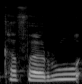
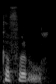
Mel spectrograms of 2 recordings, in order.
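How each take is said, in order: First: The vowel is held long. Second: The vowel is kept short. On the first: The speaker calls it right. "for the purpose of elongation, and that is why you say kafaru" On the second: The speaker calls it wrong. "and not kafaru"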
